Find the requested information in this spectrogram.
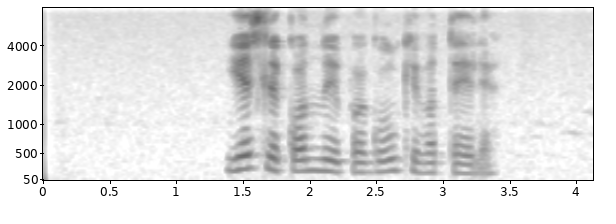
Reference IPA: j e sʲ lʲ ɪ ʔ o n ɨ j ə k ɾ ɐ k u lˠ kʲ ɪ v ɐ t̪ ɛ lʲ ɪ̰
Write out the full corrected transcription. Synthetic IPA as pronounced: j e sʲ lʲ ɪ k o nː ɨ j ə p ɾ ɐ ɡ u lˠ kʲ ɪ v ɐ t̪ ɛ lʲ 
